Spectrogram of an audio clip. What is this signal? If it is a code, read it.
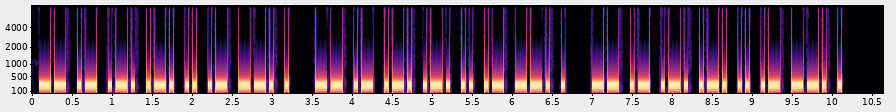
Morse code, heard as a keyed tone, about 25 wpm, 250 Hz. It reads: MARRIAGE MARRIAGE MARRIAGE
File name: morse-training-25WPM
